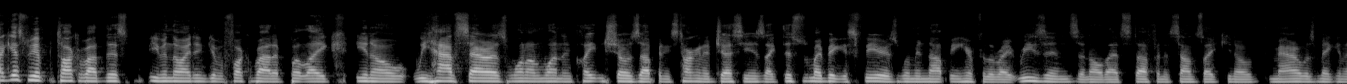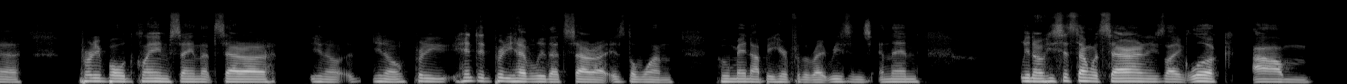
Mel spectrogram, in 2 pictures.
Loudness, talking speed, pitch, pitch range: -24 LUFS, 240 wpm, 130 Hz, 125-145 Hz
